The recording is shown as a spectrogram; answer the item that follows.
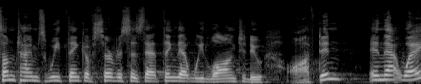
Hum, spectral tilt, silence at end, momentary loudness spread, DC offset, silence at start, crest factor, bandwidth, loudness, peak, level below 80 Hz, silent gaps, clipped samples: none; -5.5 dB/octave; 0 s; 6 LU; under 0.1%; 0 s; 18 dB; 16 kHz; -26 LUFS; -8 dBFS; -60 dBFS; none; under 0.1%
